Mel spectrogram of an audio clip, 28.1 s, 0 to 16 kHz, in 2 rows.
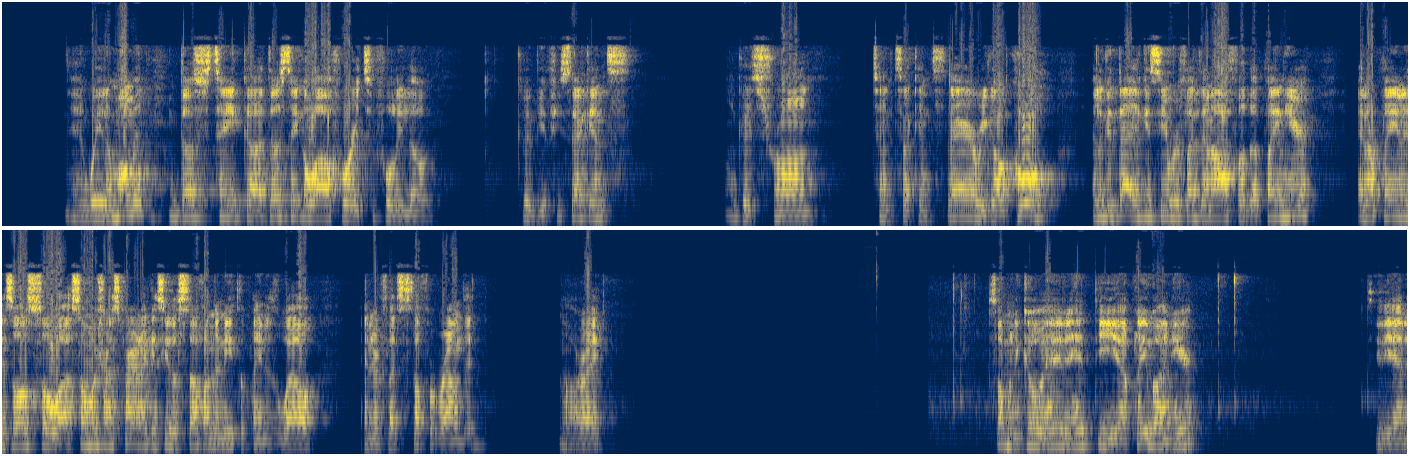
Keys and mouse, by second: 9.9-10.9 middle drag, 11.7-20.5 middle drag, 21.2-22.6 middle drag, 22.9-23.9 middle drag, 26.1 click.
